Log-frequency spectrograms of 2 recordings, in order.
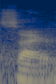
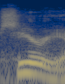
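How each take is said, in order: First: The name ends without a final vowel. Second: The name ends with an 'ee' vowel. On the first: The speaker calls it wrong. "I always call it Sire" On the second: The speaker calls it right. "I think it's the correct pronunciation"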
